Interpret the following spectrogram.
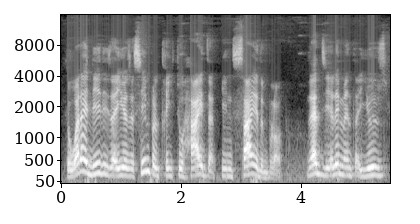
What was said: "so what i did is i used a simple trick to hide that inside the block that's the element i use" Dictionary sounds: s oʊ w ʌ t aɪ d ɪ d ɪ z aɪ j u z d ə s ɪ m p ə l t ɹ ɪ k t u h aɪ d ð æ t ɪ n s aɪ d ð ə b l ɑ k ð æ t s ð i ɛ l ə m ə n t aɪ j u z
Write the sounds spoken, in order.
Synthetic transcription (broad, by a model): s oʊ w ʌ t aɪ d ɪ d ɪ z aɪ j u z ə s ɪ m p ə l t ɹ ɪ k t u h aɪ d ð æ t ɪ n s aɪ d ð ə b l ɑ k ð æ t s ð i ɛ l ə m ə n t aɪ j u z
